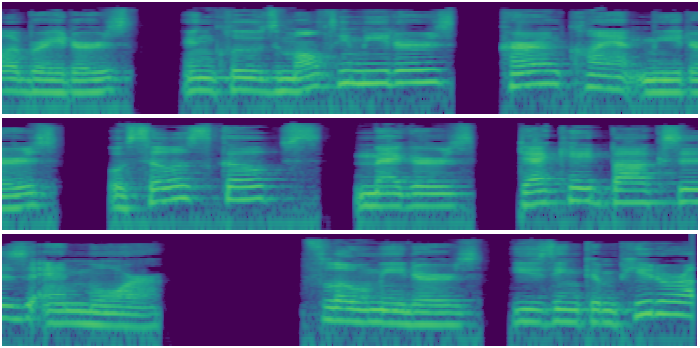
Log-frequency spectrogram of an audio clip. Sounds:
speech synthesizer

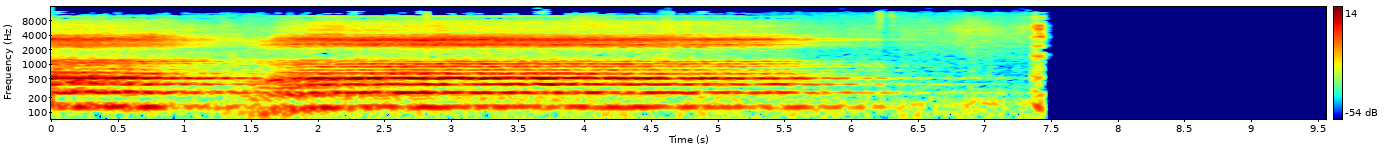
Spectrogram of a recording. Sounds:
chant, choir

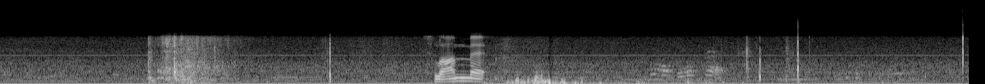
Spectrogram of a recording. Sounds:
speech

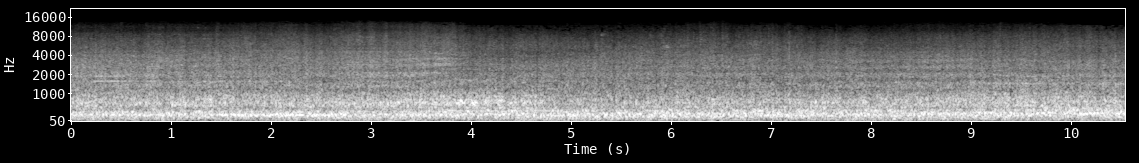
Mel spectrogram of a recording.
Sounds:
clickety-clack, train, rail transport, train wagon

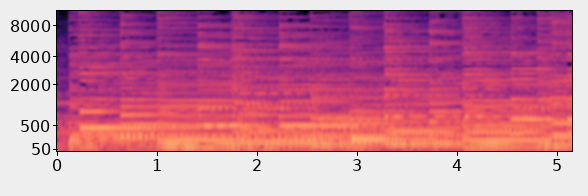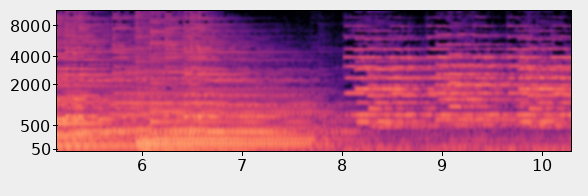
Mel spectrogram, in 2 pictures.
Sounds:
harpsichord, playing harpsichord, music

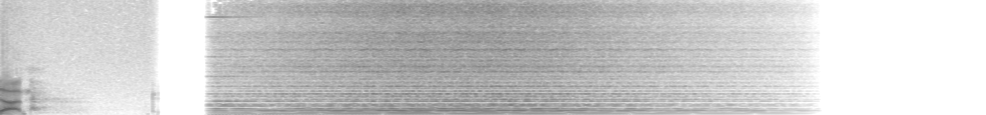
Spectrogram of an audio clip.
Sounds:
music, speech

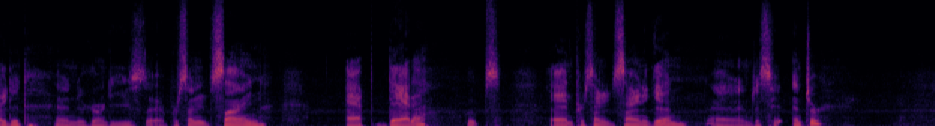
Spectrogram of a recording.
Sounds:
speech

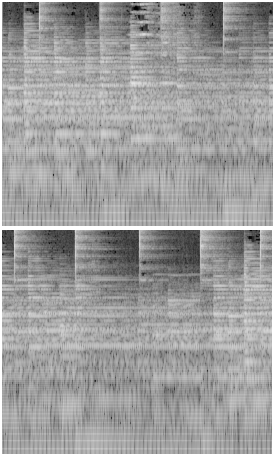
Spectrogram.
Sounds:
music

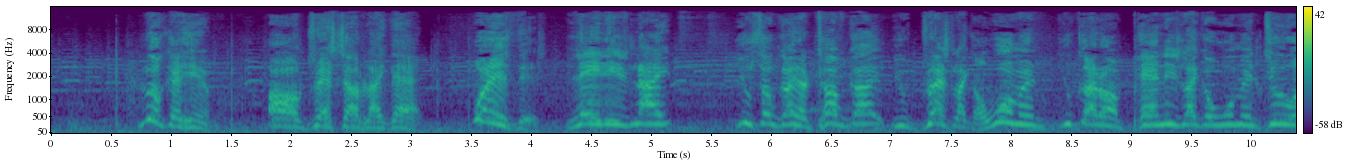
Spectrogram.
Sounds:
music, speech

